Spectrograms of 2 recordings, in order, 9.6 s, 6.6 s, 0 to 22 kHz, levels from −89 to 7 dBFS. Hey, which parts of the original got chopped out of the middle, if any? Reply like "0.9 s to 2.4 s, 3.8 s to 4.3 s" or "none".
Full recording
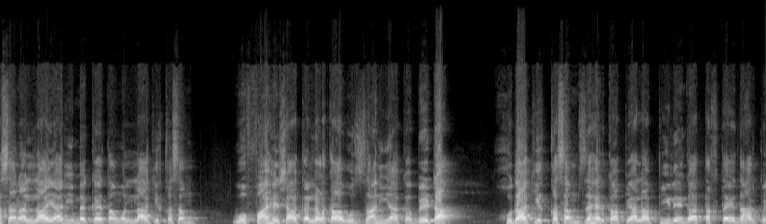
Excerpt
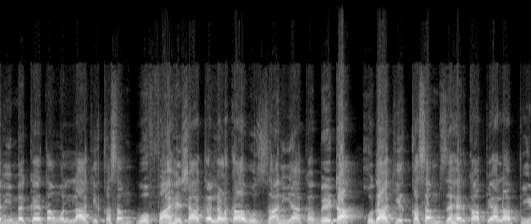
2.4 s to 2.9 s, 5.7 s to 6.3 s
